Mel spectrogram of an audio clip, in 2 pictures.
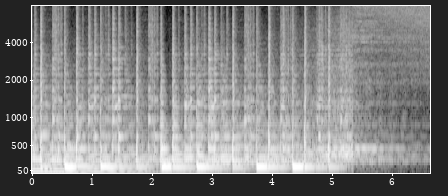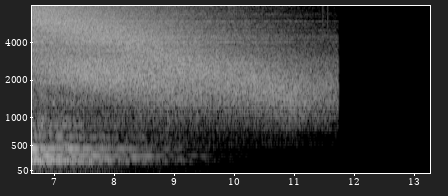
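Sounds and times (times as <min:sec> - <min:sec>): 
arabesk oriental belly dance music: 0:00.0 - 0:06.8.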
